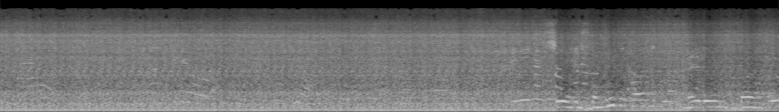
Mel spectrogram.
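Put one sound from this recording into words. Water hisses as it sprays from a fire hose.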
